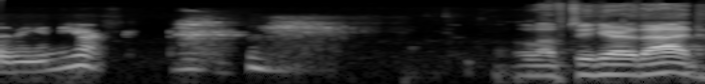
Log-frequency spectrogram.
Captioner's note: laughs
